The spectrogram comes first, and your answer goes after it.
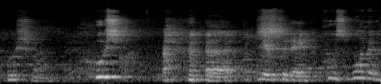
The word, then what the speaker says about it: Hooshmand: Is that pronounced right? Hooshmand.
